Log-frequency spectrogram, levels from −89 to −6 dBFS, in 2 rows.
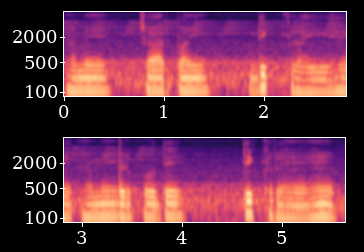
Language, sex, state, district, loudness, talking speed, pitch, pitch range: Hindi, male, Uttar Pradesh, Jalaun, -20 LUFS, 115 wpm, 110 Hz, 105-110 Hz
